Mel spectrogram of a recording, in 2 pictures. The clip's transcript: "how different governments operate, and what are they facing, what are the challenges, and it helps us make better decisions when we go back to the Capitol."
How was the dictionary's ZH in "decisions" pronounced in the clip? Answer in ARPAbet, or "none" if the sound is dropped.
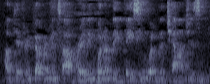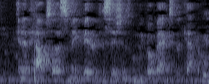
ZH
